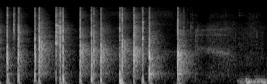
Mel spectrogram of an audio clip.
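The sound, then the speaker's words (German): Sharp handclaps from an audience, a quick uneven run of loud slaps that stops after about two seconds, leaving faint low noise. “Dann würde ich mal sagen, wir applaudieren jetzt kurz.”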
